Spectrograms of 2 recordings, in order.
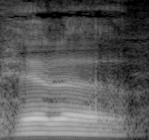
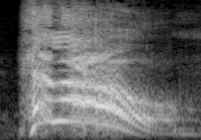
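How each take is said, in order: First: It is said flatly and gloomily. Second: It is said cheerfully and brightly.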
